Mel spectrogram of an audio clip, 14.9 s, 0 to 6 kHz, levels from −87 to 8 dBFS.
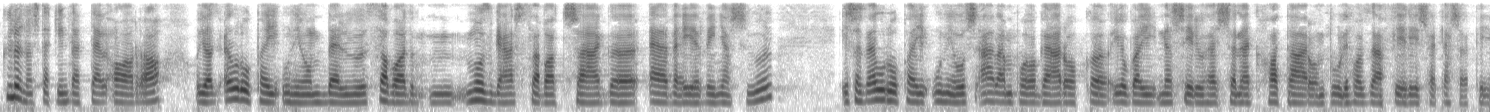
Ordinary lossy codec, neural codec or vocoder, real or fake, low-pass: none; codec, 16 kHz in and 24 kHz out, 1.1 kbps, FireRedTTS-2 codec; fake; 5.4 kHz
